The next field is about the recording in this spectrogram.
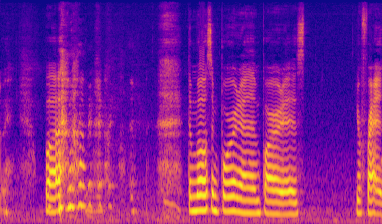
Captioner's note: laughing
